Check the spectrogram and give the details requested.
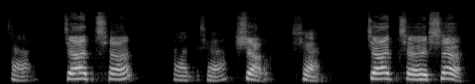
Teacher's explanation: షా అన్నది మనం చా ఎక్కడి నుంచి పలుకుతామో షా కూడా అక్కడి నుంచే పలుకుతాం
